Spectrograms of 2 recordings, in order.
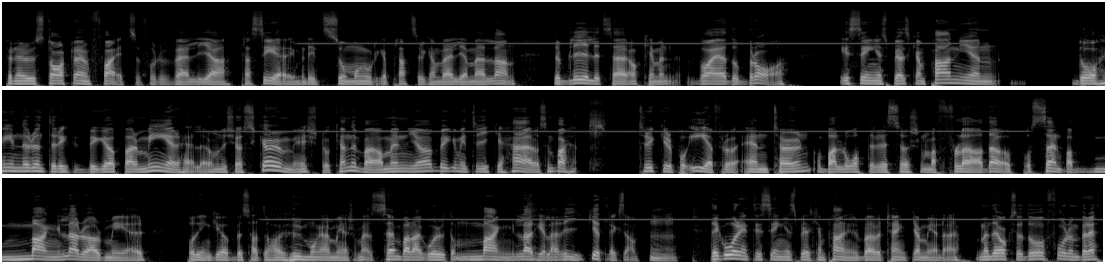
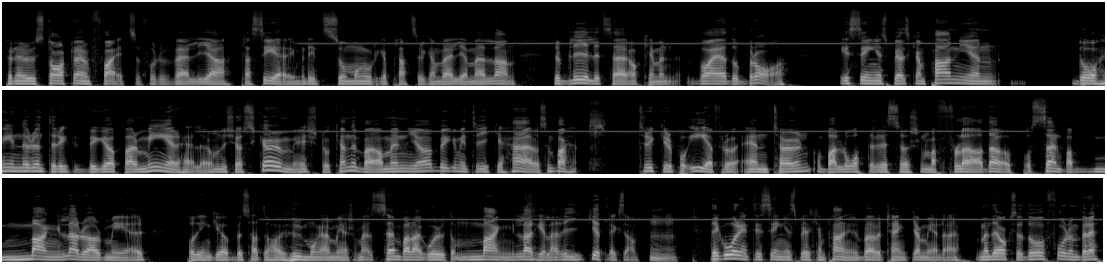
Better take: neither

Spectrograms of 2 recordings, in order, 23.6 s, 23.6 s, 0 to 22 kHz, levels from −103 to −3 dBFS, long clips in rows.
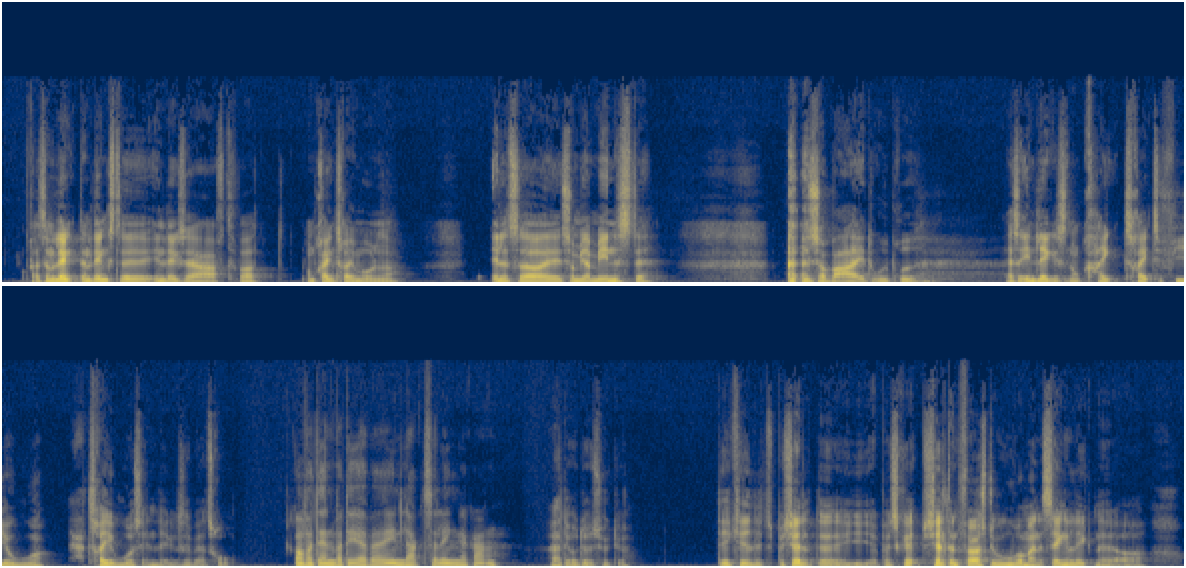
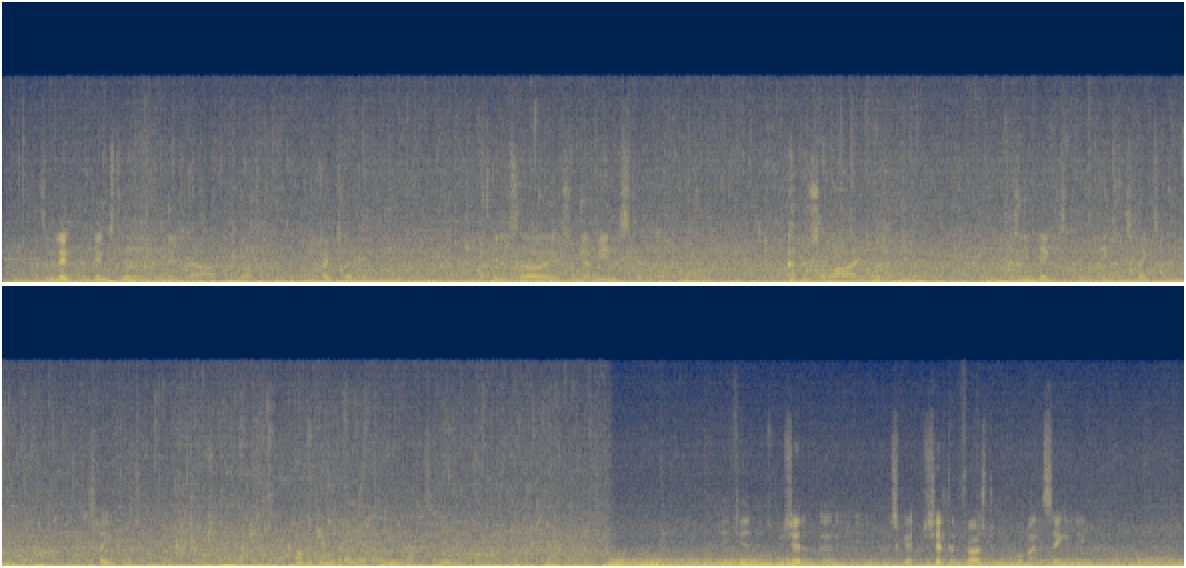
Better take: first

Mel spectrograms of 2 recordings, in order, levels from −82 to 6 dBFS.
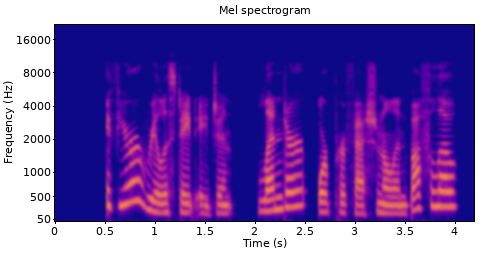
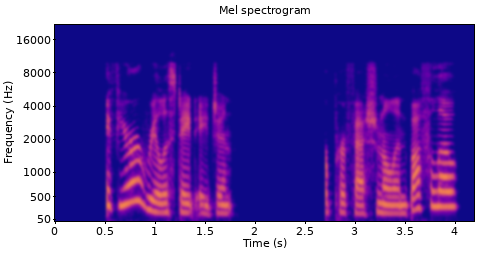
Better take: first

